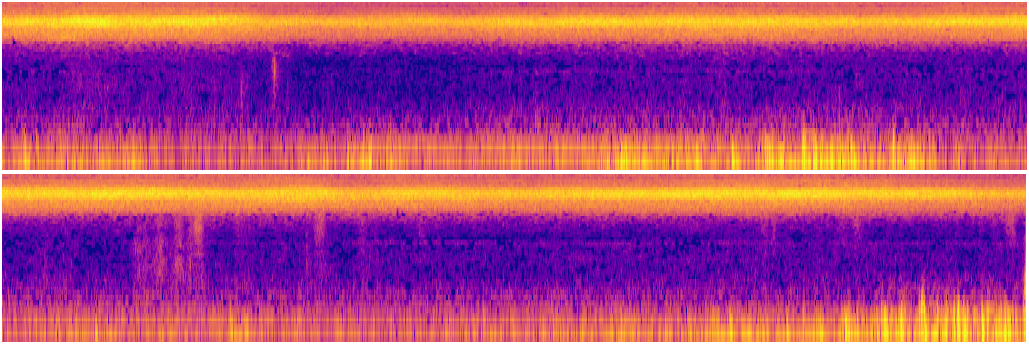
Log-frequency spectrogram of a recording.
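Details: Continuous shrill cicada drone in a yard during grass cutting, a dense high buzz swelling and easing slightly over twenty seconds, with a few soft clicks and low rumbles in the background.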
